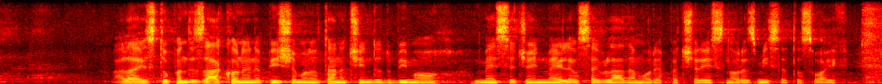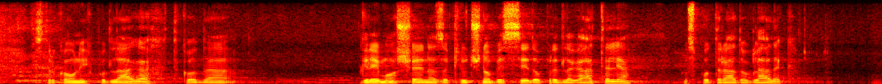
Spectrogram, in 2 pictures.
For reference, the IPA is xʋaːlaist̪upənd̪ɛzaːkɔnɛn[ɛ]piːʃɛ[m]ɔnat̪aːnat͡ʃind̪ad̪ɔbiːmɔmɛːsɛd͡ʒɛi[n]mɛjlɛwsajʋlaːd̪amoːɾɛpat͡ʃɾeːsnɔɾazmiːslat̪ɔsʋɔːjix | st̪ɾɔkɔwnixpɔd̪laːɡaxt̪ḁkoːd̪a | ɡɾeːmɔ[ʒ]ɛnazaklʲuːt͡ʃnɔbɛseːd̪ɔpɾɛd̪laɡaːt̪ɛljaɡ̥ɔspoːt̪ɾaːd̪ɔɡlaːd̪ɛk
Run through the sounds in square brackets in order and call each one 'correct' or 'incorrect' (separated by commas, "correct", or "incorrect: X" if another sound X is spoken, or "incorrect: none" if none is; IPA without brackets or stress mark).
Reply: incorrect: a, correct, correct, incorrect: ʃ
